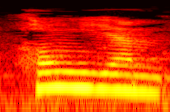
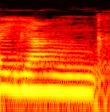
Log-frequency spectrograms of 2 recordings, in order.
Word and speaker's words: Hongyan: Hongyan, pas Yang, ça n'a pas G à la fin.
